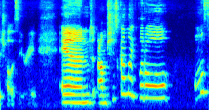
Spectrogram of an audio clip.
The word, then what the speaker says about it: chelicerae: Those are called chelicerae. Or chelicerae, however you want to pronounce that. I've heard both ways. I say chelicerae.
